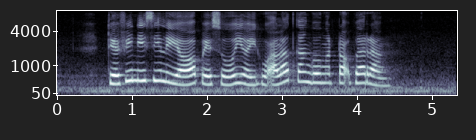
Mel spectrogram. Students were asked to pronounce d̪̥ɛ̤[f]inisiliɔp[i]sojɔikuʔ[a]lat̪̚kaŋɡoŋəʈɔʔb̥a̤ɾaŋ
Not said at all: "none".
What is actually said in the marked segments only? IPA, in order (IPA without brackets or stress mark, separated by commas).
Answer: f, e, a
